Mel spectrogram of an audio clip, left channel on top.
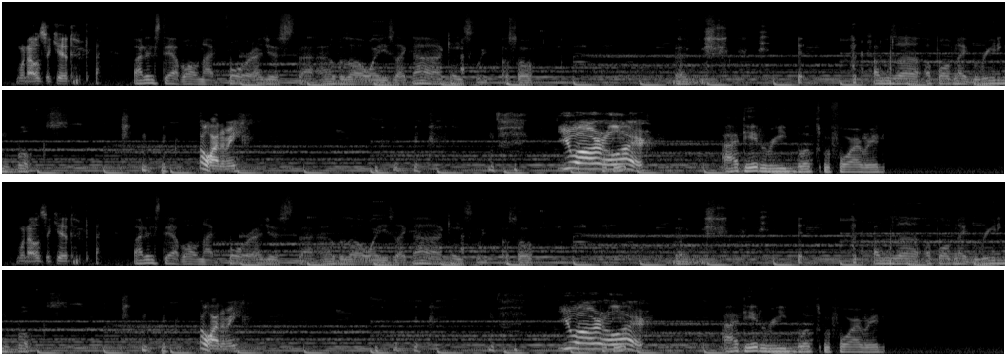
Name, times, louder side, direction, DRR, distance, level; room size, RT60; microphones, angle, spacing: voice 1, 0.1-0.7 12.0-12.5 15.0-15.2 15.6-16.5, left 4 dB, 65° left, 2.4 m, -25 dB
voice 2, 1.3-5.3 6.7-7.7 8.0-8.1 8.5-10.7 11.2-11.7 13.7-14.5 14.9-15.0 16.0-16.3 17.2-18.9, left 1 dB, 25° left, 1.6 m, -37 dB
sound 1, 2.1-18.1, right 1 dB, 10° right, 1.1 m, -42 dB
head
